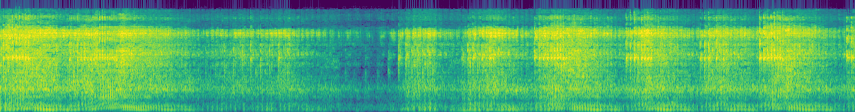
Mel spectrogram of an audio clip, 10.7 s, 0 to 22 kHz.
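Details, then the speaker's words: Honda RS 125 Fi single-cylinder engine after rebore and reassembly, air cleaner and exhaust refitted: crisp putter rising and falling cleanly with throttle blips, no slap or knock; sounds like new, earlier noise confirmed as piston slap. "Oh my god Wow balik na sa brand new ang kanyang tunog"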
